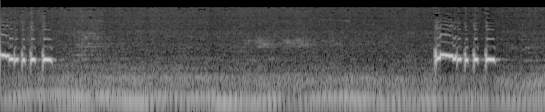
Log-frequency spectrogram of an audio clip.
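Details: Crossing-style song of a local zebra dove used to lure wild doves: one cooing phrase opens the recording and another follows about four seconds later, each rising then breaking into rapid pulsed coos, over a steady low rumble.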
